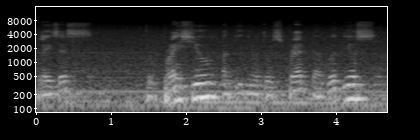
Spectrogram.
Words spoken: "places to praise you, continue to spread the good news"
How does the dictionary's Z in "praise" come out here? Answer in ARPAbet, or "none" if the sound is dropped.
S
